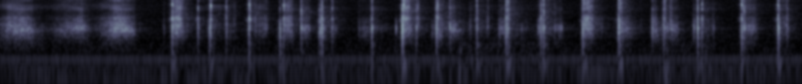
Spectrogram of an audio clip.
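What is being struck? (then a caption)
Plastic portable speaker with perforated metal grille. Fingertips and nails scratch softly at the round, rubbery plastic end cap of a hollow, cylindrical plastic Bluetooth speaker, then tap and scratch its perforated metal grille. About twenty quick, sharp, bright clicks follow in a fast, uneven rhythm over a faint steady low hum.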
